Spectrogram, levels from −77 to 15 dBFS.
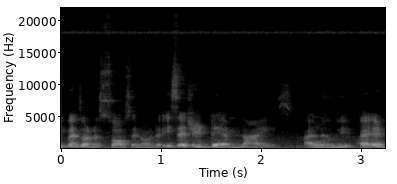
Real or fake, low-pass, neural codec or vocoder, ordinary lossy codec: real; none; none; none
